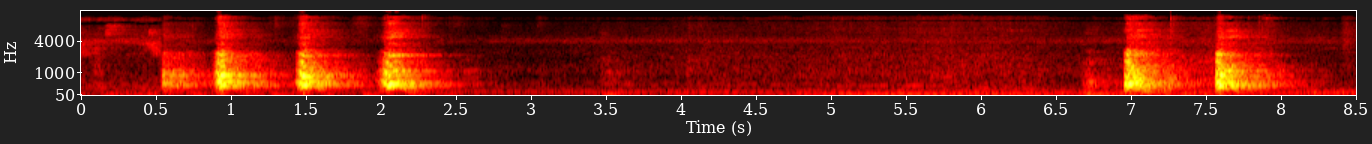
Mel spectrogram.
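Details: Labrador Retriever puppy in a village, crying after his brother left the house: four loud, harsh yelping cries about half a second apart, a quiet pause with faint rumble, then two more yelps.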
